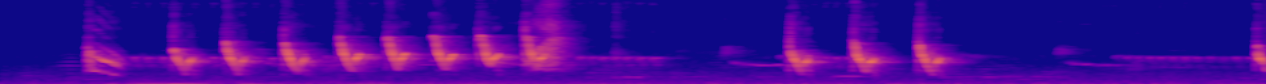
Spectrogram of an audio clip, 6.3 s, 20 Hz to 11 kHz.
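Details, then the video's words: Lure of two cisem birds together: a quick string of nine sharp descending chirps over a faint steady whistle, then three more chirps and a final high note after a pause. "CISEM GACOR ‼️ SUARA BREN kombinasi 2 burung"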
